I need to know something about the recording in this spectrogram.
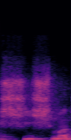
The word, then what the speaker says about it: Shishima: Ou você pode encontrar em alguns lugares também como Shisma, mas aí a pronúncia é mais ou menos a mesma. É Shishima do mesmo jeito, porque na África você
